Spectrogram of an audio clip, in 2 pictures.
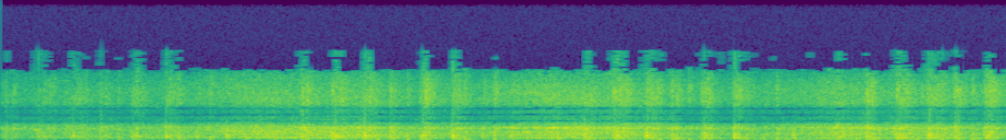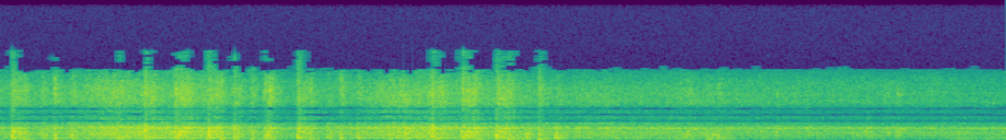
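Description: A train running on the rails close by, its wheels clattering over rail joints in rapid clicks, dying down after about eight seconds.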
